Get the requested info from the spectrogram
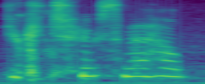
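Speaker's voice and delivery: slow, barely voiced whisper. Daughter whispering encouragement to her father. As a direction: coax him gently in a whisper.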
